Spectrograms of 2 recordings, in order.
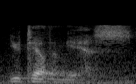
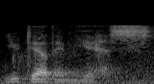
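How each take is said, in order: First: Soft, low repetition; hushed echo of the urging; soft repeated yes. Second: Low, soft and slow; quiet earnest urging; soft slow yes. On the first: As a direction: repeat it gently for weight. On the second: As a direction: lean in and say it gently. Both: Real, not acted.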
